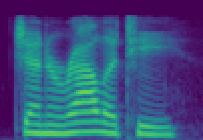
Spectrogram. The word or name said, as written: generality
